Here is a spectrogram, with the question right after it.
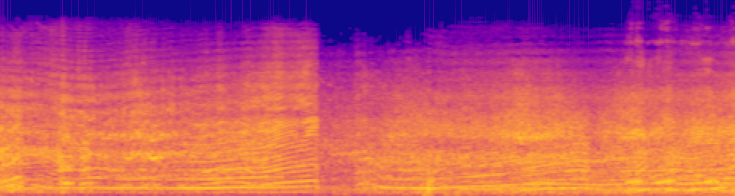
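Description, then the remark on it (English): A loud, sustained race car engine roars continuously with shifting pitch, accompanied by squealing tires and a fluttering, turbo-like whoosh, with no one speaking. “Sounds like a race car, because it just keeps going. A little fluttering and stuff is a race game, like turbo sound and everything.”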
